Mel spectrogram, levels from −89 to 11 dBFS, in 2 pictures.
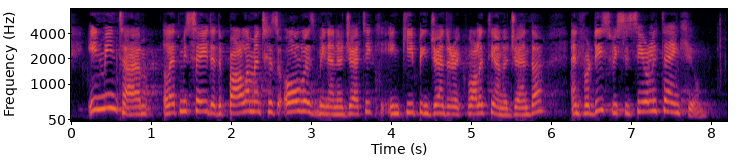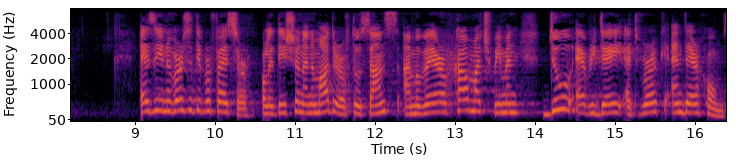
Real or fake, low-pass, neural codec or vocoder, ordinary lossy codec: real; 7.2 kHz; none; none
